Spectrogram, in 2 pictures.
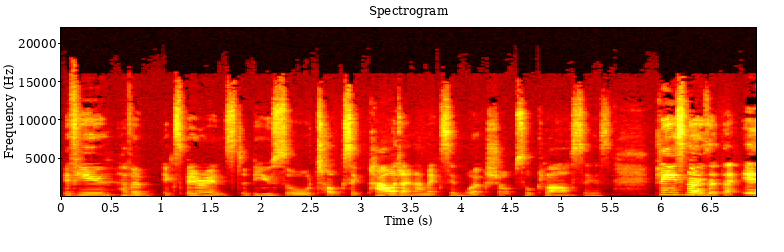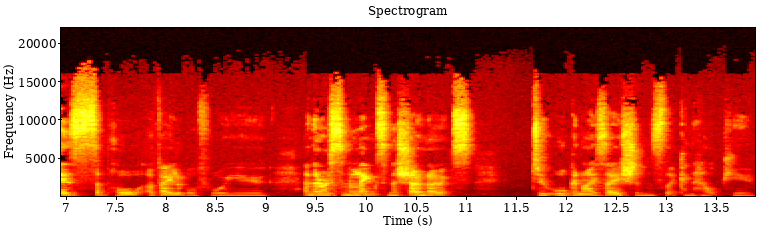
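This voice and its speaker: In a normal speaking voice, a woman talks at a moderate pace with a medium pitch and ordinary pitch variation. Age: 50s. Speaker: podcast host. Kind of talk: scripted narration.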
